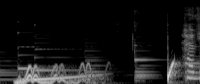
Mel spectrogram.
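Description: Cartoon plop sound effect, a low bouncy blob of sound with a rising whoop, lasting about a second, over light children's background music; a voice starts speaking near the end.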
